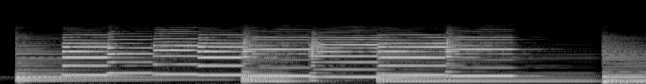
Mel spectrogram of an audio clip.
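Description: A tenor saxophone plays a slow line of short stepping notes over piano chords, the tune played at half speed. The chords are struck just after the start, a little before the middle and again near four seconds, and the sound fades away in the last second.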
